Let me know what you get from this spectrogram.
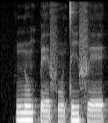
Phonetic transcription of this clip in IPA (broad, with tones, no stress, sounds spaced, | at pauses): n ũ˦ k͡p e˧ f ũ˧ t i˦ f e˧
